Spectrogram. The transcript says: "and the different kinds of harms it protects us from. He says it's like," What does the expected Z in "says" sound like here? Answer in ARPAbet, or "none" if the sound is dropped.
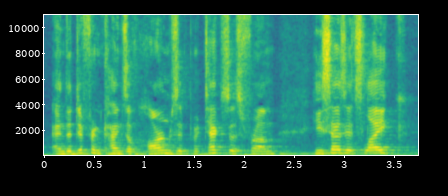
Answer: Z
